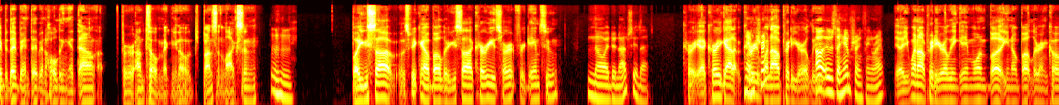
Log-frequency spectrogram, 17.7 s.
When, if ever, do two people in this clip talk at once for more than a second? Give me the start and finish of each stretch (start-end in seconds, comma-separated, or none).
none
